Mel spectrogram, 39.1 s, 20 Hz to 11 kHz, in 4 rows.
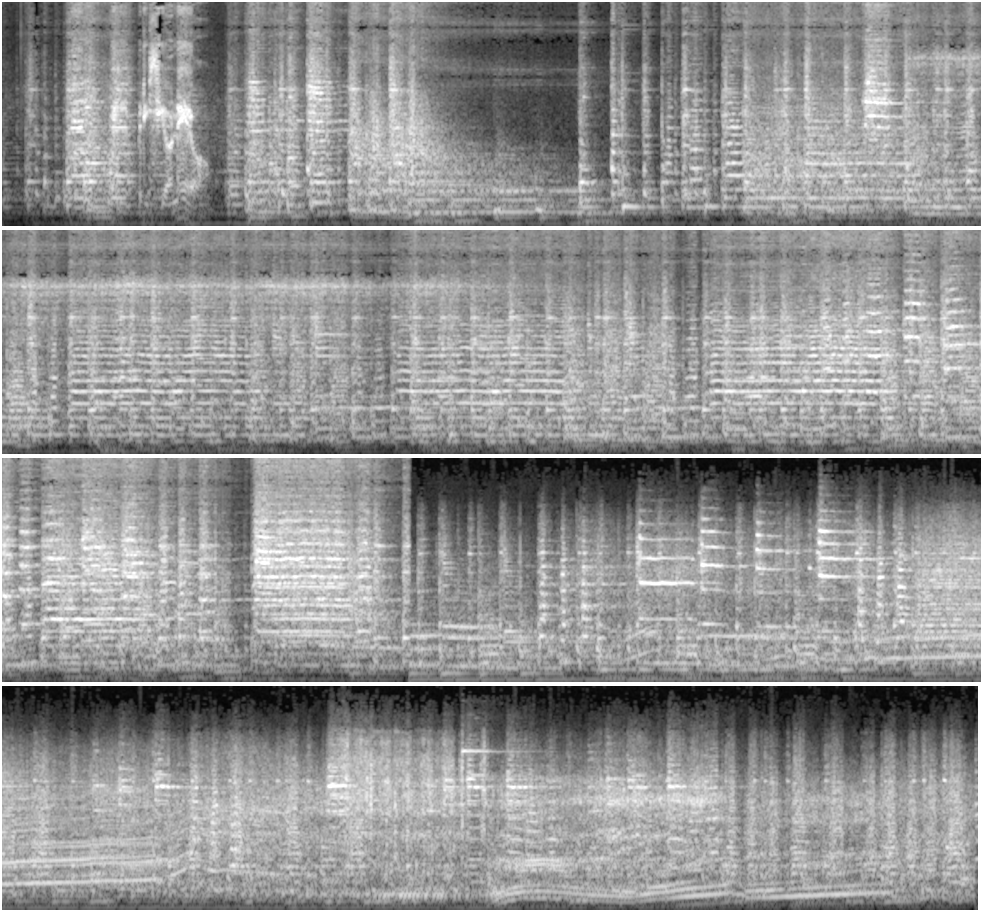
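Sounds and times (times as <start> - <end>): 
driving TV theme music with bold brass and strings: 0.0 - 39.1
car engine roaring: 0.9 - 39.1
speech: 1.6 - 3.1
car tires screeching: 7.0 - 23.7, 26.9 - 39.1.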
